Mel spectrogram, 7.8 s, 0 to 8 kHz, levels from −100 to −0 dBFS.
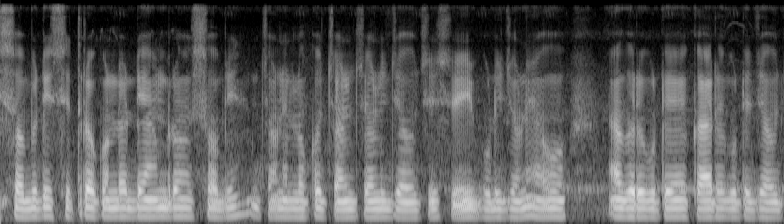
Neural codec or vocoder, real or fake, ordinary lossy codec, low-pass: none; real; none; 7.2 kHz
